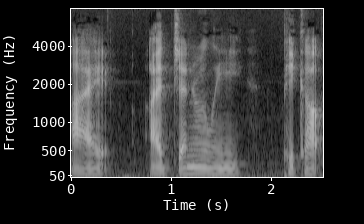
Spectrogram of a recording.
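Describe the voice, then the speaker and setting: A man with an American accent speaks in a very deep, low voice and a fairly even intonation. The recording is very clean, with a silent background. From Australia. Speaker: VR podcaster and vlogger. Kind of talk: vlog monologue. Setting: on location at a tech conference. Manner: halting, many fillers.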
